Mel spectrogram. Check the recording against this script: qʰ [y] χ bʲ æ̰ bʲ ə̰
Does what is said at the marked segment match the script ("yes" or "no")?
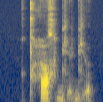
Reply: no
